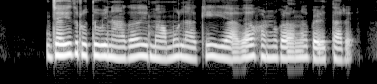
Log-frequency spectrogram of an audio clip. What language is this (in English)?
Kannada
